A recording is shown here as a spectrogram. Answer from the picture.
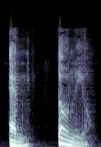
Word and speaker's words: Antonio: And the Antonio has a soft T. It's like THE. Antonio. Antonio Banderas. Antonio Villaraigosa. Antonio. I'm close. Wait. I'm guessing that. I'm guessing that Antonio probably felt that he won the divorce settlement.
